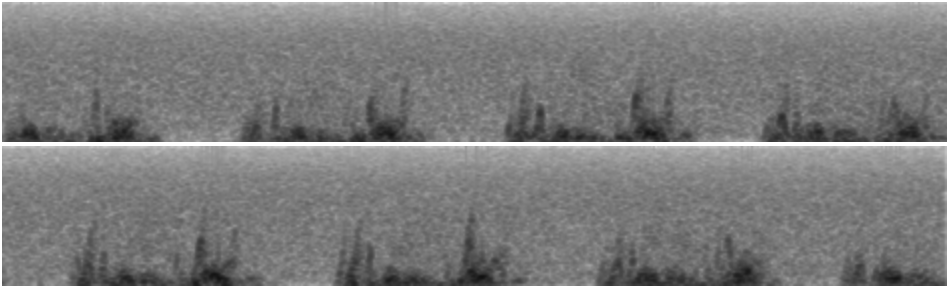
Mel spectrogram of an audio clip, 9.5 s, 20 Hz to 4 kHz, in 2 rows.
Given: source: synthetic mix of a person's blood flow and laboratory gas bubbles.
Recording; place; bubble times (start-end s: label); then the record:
Doppler ultrasound of blood flow; precordium
no bubbles
From the record:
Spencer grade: 0 (complete lack of bubble signals)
